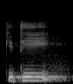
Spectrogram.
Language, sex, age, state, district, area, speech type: Marathi, male, 45-60, Maharashtra, Ahmednagar, urban, spontaneous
